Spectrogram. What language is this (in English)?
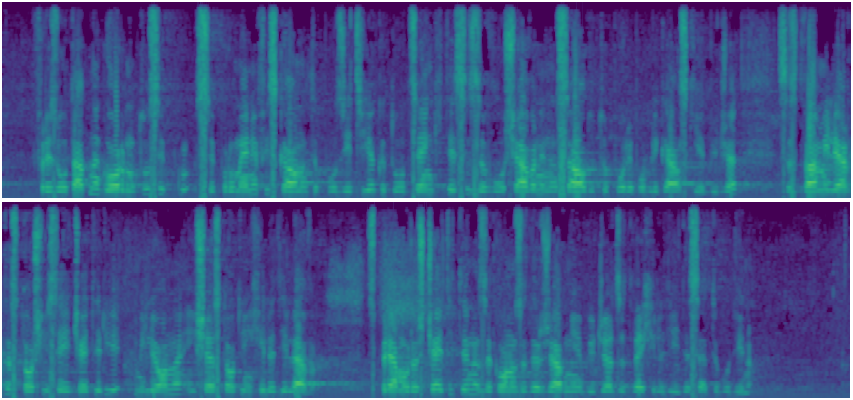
Bulgarian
